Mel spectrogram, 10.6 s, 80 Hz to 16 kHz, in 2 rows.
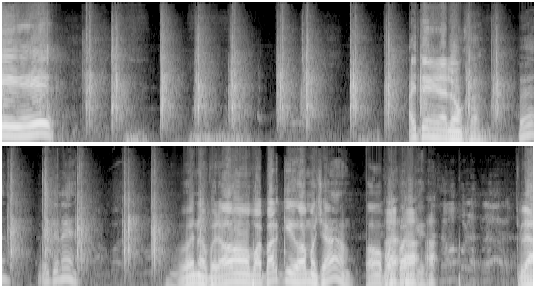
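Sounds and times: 
speech: 0:00.0 - 0:00.6, 0:04.1 - 0:06.2, 0:07.0 - 0:10.6
a few people clapping: 0:00.0 - 0:08.3
laughter: 0:09.0 - 0:10.3.

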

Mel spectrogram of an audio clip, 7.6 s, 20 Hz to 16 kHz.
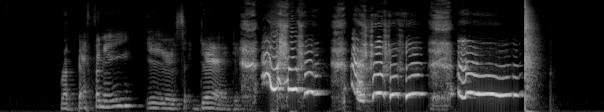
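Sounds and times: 
speech: 0:00.8 - 0:05.8
sharp slap: 0:06.6 - 0:07.0.

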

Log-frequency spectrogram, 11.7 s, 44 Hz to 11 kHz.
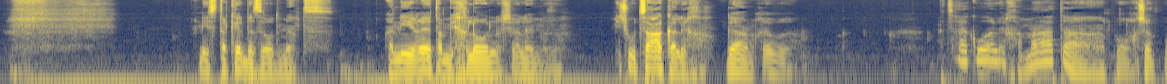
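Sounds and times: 
deep breath drawn close to the microphone: 0:00.0 - 0:01.2, 0:08.8 - 0:09.4
speech: 0:02.0 - 0:08.0, 0:09.5 - 0:11.6.

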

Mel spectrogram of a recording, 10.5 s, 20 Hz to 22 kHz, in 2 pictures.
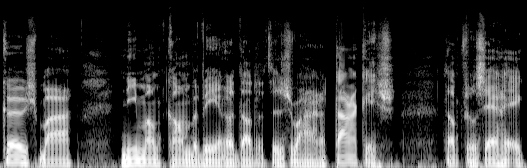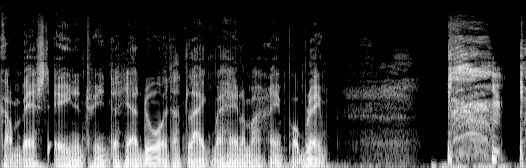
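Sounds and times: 
speech: 0:00.0 - 0:08.6
person with a heavy cold coughing: 0:09.7 - 0:10.5.

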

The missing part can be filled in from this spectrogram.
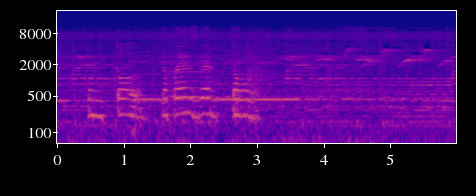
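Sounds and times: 
birds chirping in a jungle: 0:00.0 - 0:05.9
speech: 0:00.5 - 0:03.2.

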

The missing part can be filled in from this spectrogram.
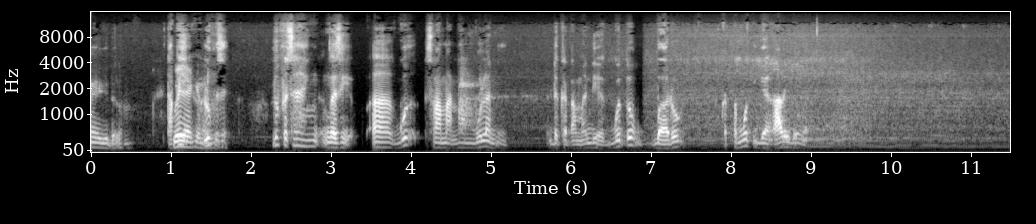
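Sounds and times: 
speech: 0:00.0 - 0:09.2
car passing outside at night: 0:04.6 - 0:11.4.

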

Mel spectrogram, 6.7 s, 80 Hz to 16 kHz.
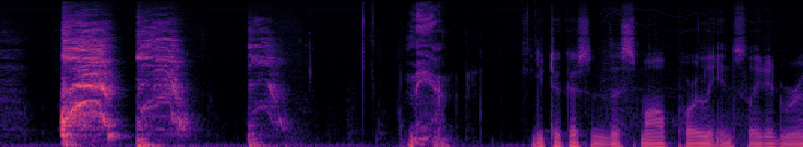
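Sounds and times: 
person coughing harshly: 0:00.5 - 0:02.5, 0:03.4 - 0:03.8
speech: 0:04.4 - 0:06.6.

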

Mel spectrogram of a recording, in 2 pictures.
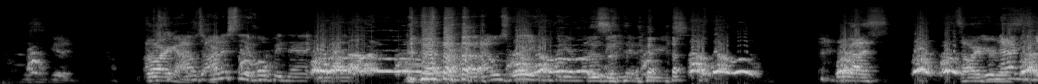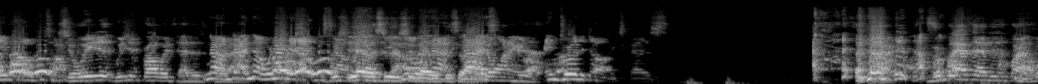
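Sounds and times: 
dogs barking and yipping: 0:00.2 - 0:00.6, 0:02.4 - 0:07.6, 0:09.1 - 0:11.1, 0:13.1 - 0:16.2
speech: 0:00.5 - 0:00.8, 0:01.4 - 0:07.6, 0:08.4 - 0:17.1, 0:18.9 - 0:20.7
laughter: 0:04.0 - 0:07.0, 0:09.6 - 0:10.9, 0:18.5 - 0:20.7.

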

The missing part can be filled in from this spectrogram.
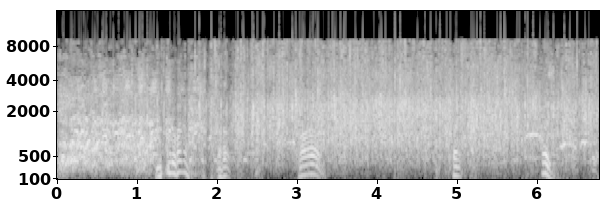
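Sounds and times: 
crowd laughing: 0:00.0 - 0:03.6, 0:04.6 - 0:06.7
crowd cheering: 0:00.0 - 0:06.7
studio audience applause: 0:00.0 - 0:06.7.

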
